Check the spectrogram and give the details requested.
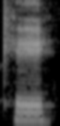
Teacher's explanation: saying that K first can help you make that nice long sliding gliding diphthong A sound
